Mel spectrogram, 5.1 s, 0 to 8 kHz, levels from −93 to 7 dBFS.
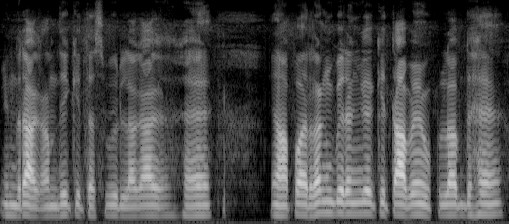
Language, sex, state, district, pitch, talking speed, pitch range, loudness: Hindi, male, Jharkhand, Deoghar, 130 Hz, 165 wpm, 125-140 Hz, -21 LUFS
